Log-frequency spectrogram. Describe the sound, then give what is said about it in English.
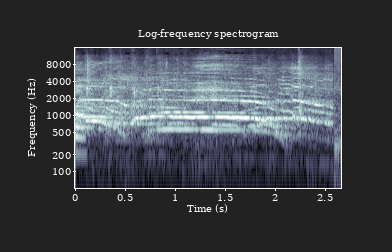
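A crowd cheers loudly and steadily, many voices whooping and calling out together over a wash of applause, the din holding for a few seconds before easing slightly at the end. “Yeah, give him a hand.”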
